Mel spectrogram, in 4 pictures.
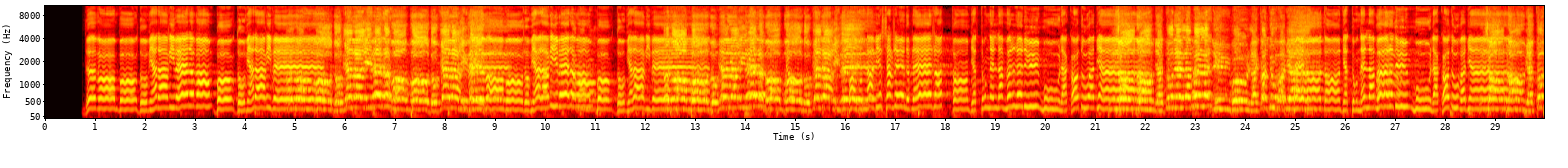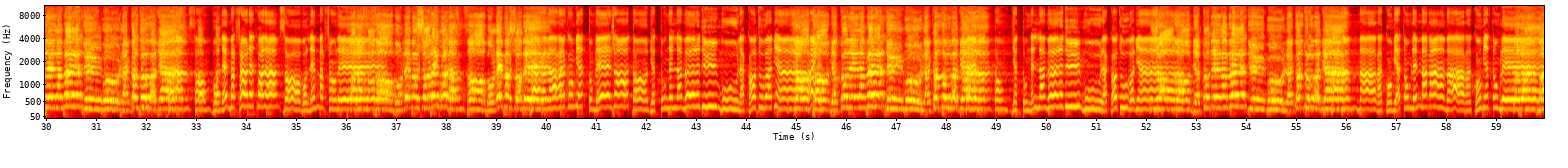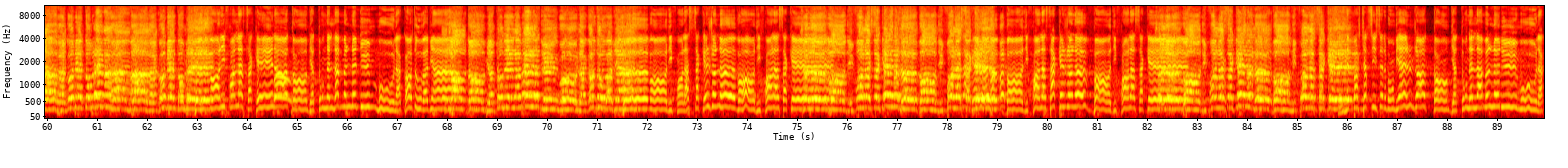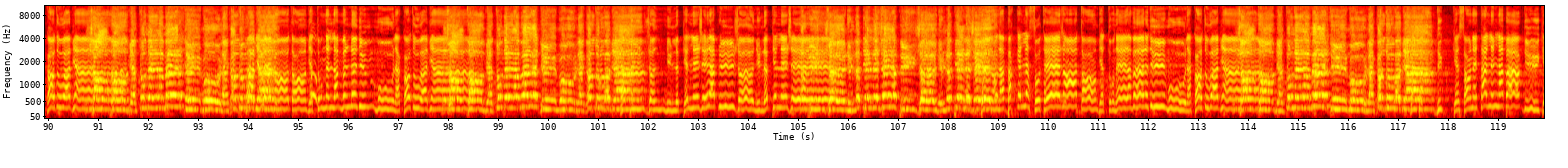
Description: danse : laridé, ridée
